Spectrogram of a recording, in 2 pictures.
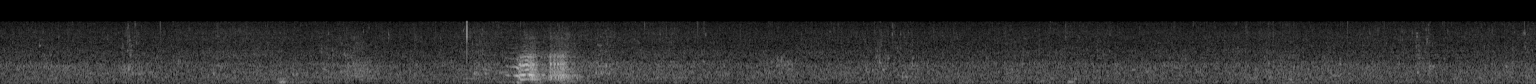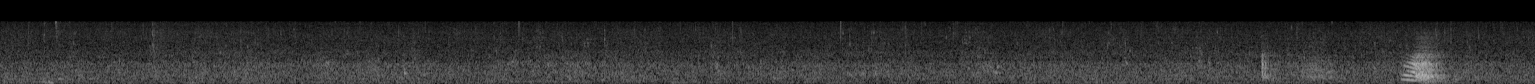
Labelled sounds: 5.1	5.3	croaking sound likely from a nearby submerged object, 0.78 to 1.0 kHz
29.4	29.7	croaking sound likely from a nearby submerged object, 0.78 to 1.1 kHz

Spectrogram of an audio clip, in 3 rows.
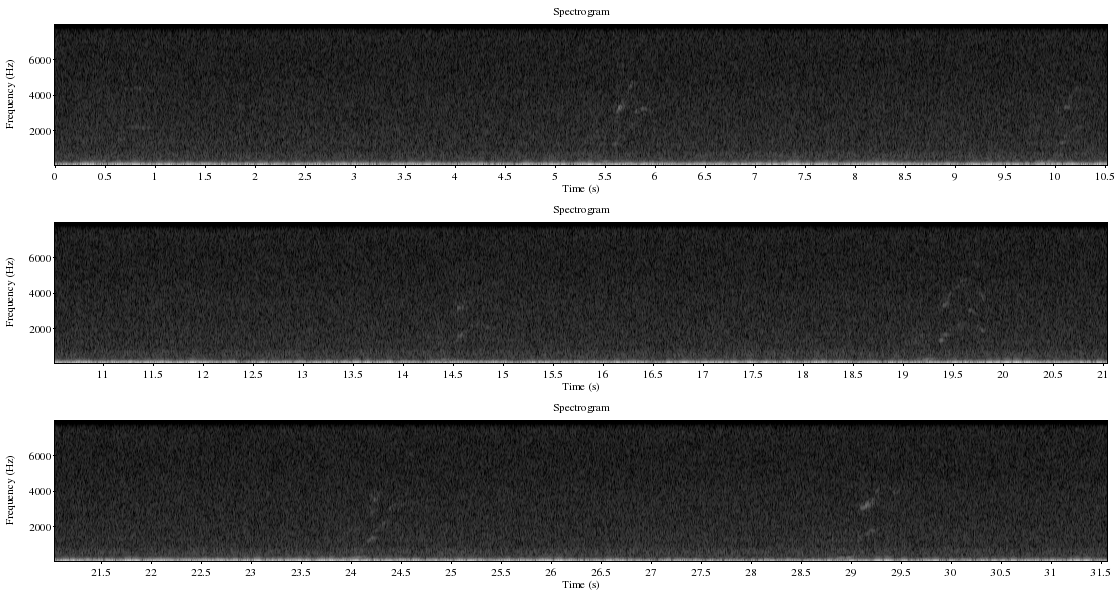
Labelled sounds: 0.7	1.0	humpback whale, 2.1 to 2.2 kHz

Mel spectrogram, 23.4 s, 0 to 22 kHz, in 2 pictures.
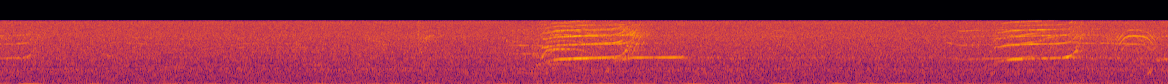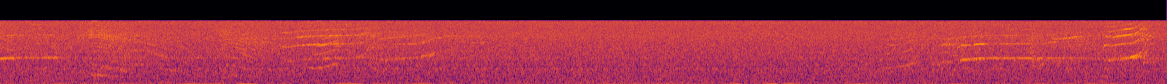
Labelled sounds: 0.0	0.4	killer whale, northern resident, A clan, AB subclan, 1.2 to 1.5 kHz
5.2	6.9	killer whale, northern resident, A clan, AB subclan, 0.93 to 8.0 kHz
9.6	10.9	killer whale, northern resident, A clan, AB subclan, 0.96 to 8.0 kHz
11.2	11.9	killer whale, northern resident, A clan, AB subclan, 1.1 to 3.8 kHz
14.5	16.1	killer whale, northern resident, A clan, AB subclan, 0.80 to 5.5 kHz
21.2	23.2	killer whale, northern resident, A clan, AB subclan, 1.1 to 4.5 kHz

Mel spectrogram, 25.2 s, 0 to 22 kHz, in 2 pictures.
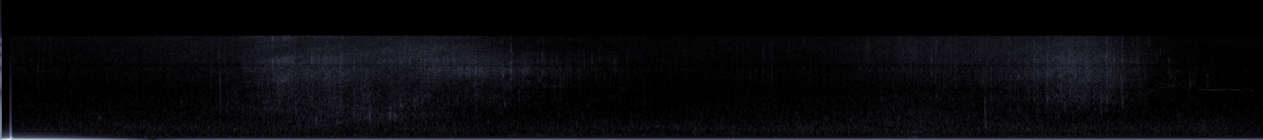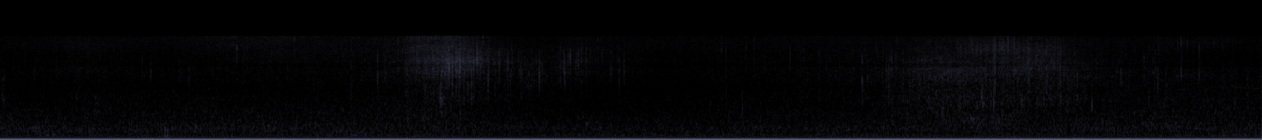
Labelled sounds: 11.4	12.6	killer whale, Bigg's (transient), Gulf of Alaska transient, 1.4 to 2.0 kHz

